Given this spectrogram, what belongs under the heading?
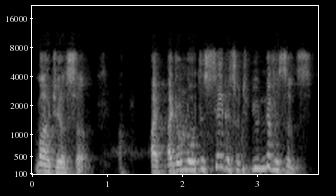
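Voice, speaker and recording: A man voicing a flustered middle-aged charity gentleman who stammers in astonishment, on a dull lo-fi recording. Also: high voice, sing-song, normal speed.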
